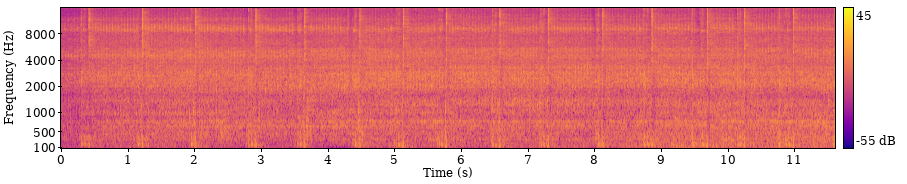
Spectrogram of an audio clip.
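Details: ET6 model hit and miss engine from Banggood on fuel with two-stroke oil, running after the HT lead problem was sorted: sharp regular firing bangs a bit over one per second, clean gaps, no stumbling; normal hit and miss running.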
